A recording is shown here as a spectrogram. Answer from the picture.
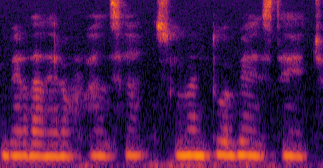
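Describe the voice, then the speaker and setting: Soft-spoken, this voice moves along at a fairly slow pace. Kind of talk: book reading.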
